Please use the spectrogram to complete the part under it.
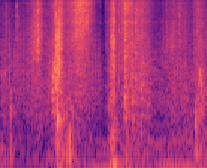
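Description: Sheets of paper rustle as a hand shuffles them.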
